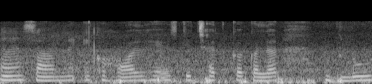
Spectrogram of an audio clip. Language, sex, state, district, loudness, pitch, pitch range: Hindi, female, Bihar, Saharsa, -18 LUFS, 190 Hz, 180-195 Hz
